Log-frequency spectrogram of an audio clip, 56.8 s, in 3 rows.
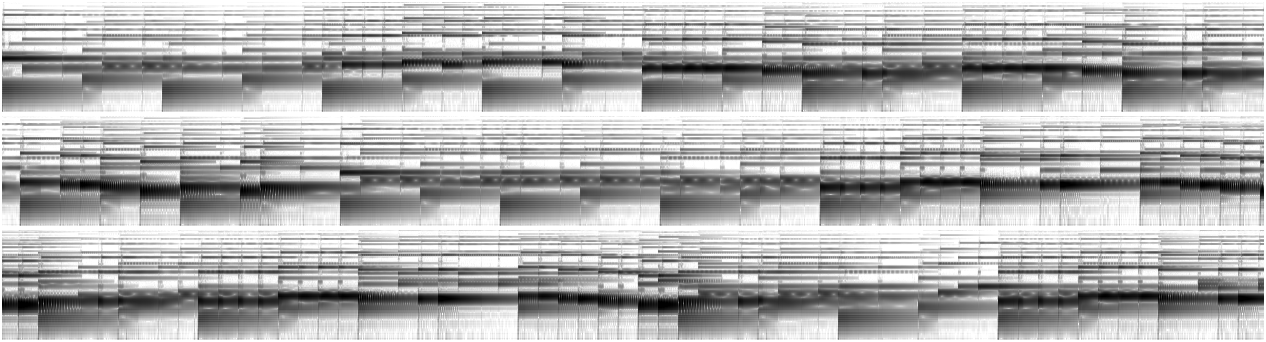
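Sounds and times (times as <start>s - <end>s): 
MIDI music box melody: 0.0s - 56.7s.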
